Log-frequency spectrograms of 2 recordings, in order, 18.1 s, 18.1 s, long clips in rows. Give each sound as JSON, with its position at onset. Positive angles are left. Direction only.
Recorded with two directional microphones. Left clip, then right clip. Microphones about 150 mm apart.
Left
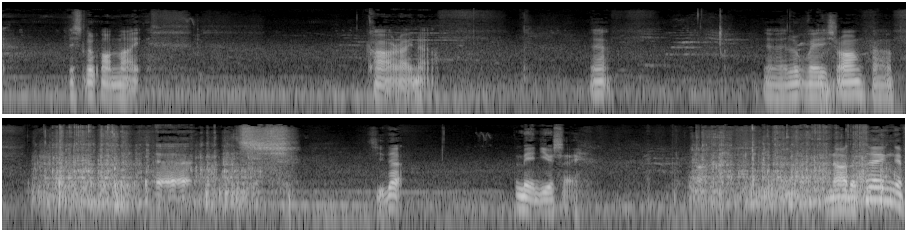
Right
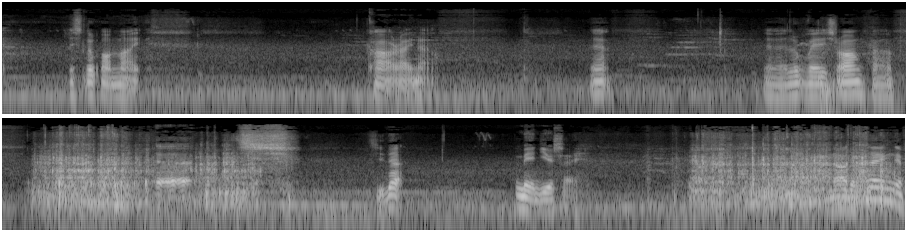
{"t": 0.7, "sound": "speech", "side_deg": 10}
{"t": 3.6, "sound": "speech", "side_deg": 15}
{"t": 7.2, "sound": "a sound", "side_deg": 10}
{"t": 10.5, "sound": "vehicle", "side_deg": 15}
{"t": 14.2, "sound": "speech", "side_deg": 10}
{"t": 14.5, "sound": "speech", "side_deg": 25}
{"t": 15.9, "sound": "roar", "side_deg": 25}
{"t": 17.6, "sound": "speech", "side_deg": 30}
